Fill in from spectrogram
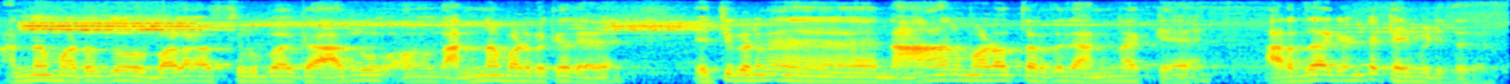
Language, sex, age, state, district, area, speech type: Kannada, male, 60+, Karnataka, Chamarajanagar, rural, spontaneous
